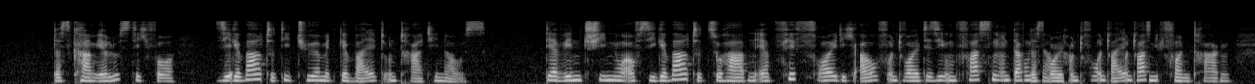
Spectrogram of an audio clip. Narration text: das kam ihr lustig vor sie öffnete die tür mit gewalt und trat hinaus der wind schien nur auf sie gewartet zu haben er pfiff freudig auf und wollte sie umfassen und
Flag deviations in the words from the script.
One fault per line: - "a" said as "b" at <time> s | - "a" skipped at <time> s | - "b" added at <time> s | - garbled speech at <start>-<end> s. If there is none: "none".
- "öffnete" said as "gewartet" at 2.3 s
- garbled speech at 10.2-11.6 s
